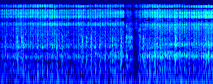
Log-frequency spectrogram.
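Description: Faint scratching of a graphite pencil shading on textured drawing paper, with quick back-and-forth strokes that grow a little louder near the end.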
